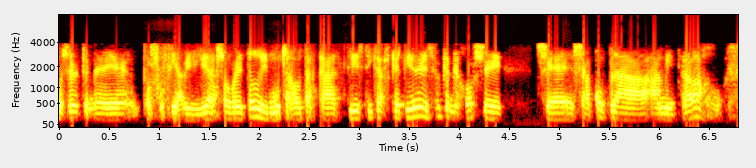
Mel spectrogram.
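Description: A normal speaking voice from a man, fairly high in pitch, at a fairly quick pace with ordinary pitch variation. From Aragón, Spain (Zaragoza). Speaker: mountaineer and photographer. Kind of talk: interview.

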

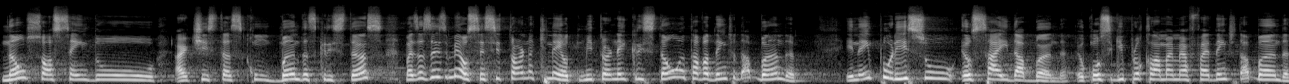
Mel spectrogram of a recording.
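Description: Noticeable background noise surrounds a man with an extremely high voice. He speaks at a fairly slow pace with lively intonation. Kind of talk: testimony.

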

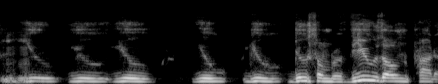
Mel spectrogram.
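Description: A man's fairly high-pitched voice in a dry, close sound with no echo. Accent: Alabama. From US South, rural west Alabama (Pickens County). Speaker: personal trainer and gym owner. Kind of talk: interview, life story. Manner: many fillers and repetitions.

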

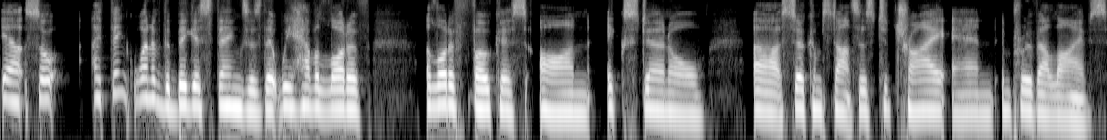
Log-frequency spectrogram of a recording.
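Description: Music plays in the background as a woman with a New Zealand accent speaks at a very deep, low pitch and a fairly slow pace, with ordinary pitch variation, the sound dry and close with no echo. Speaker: meditation teacher. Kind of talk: casual interview chat. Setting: video call.

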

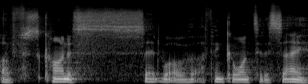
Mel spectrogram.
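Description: Noticeable background noise sits behind this recording. A man speaks at a fairly slow pace with an English Midlands accent. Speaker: podcast host. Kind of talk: casual monologue. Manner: halting.

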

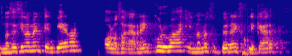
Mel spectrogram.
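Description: The man's pitch is high, with ordinary variation. He talks at a fairly quick pace. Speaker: podcast co-host. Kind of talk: casual chat.

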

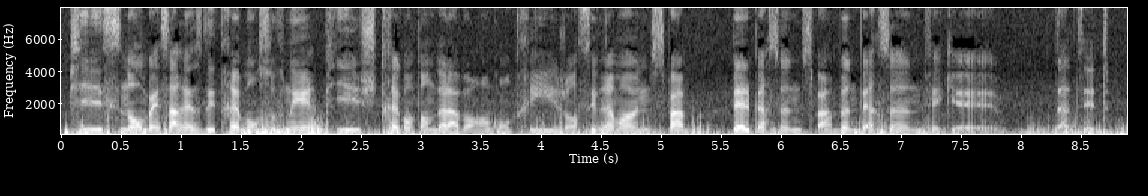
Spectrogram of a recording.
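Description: At a moderate pace, a woman with a Quebec accent speaks amid audible room echo and noticeable background noise. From Quebec, Montreal. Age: 20s. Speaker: podcast host. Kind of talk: casual travel storytelling. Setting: outdoors in a park.

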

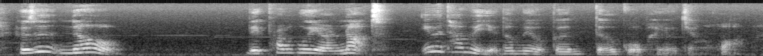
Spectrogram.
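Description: Pitch swings very widely throughout this voice, which keeps a moderate tempo. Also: woman, high pitch for a woman. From Taiwan. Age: 40s. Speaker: university lecturer. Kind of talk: casual interview.

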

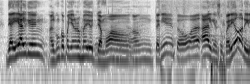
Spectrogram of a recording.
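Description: A man at a very fast pace over noticeable background noise. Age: 30s. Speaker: radio presenter. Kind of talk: casual chat.

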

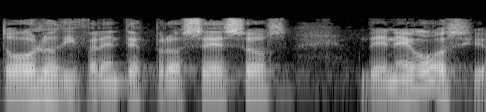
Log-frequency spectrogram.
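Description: A man's unremarkable speaking voice at medium pitch and a fairly quick pace. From Argentina, Buenos Aires. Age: 40s. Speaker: business executive. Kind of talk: interview.

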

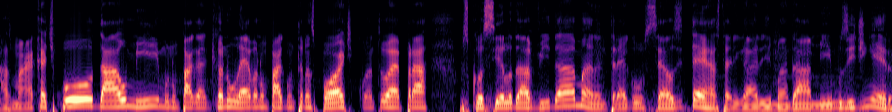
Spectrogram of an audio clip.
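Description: Speaking at a fairly quick pace with hardly any pauses, a man has an unremarkable speaking voice, fairly high in pitch and with ordinary pitch variation. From Brazil, São Paulo periphery (Guarulhos). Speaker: journalist and content creator. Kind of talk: casual chat.

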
